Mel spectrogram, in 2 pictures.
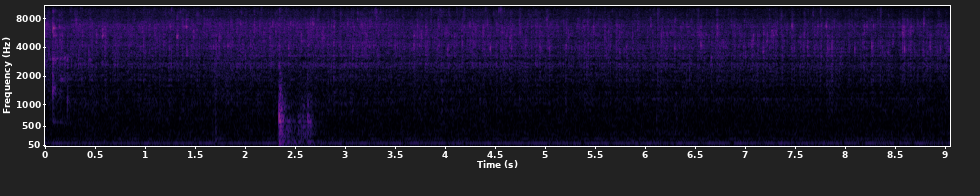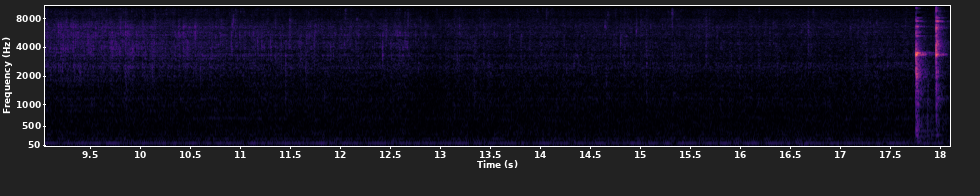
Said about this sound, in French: Maintenant, vous allez voir que le miel va bouillir.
